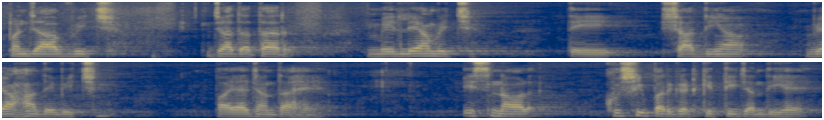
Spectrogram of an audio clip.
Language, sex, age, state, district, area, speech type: Punjabi, male, 30-45, Punjab, Fazilka, rural, spontaneous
